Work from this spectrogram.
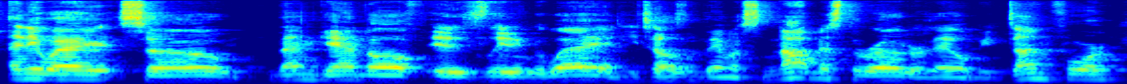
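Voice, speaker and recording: A man's voice: medium pitch, fairly quick. A man hosting a book read-along, informally telling and reading a story aloud.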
